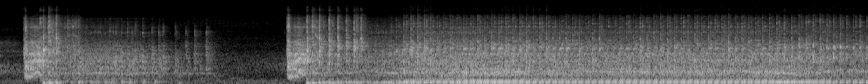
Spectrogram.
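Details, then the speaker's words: Swisher ZT2250 zero-turn mower, testing a new PTO switch for the mower deck: engine cranks, catches and settles into a loping, uneven idle. It stalls when the blades are engaged; maybe not the switch, and a seat or control-arm safety switch issue is suspected. "well that's interesting maybe not the switch then i wonder if we have a safety switch issue"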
